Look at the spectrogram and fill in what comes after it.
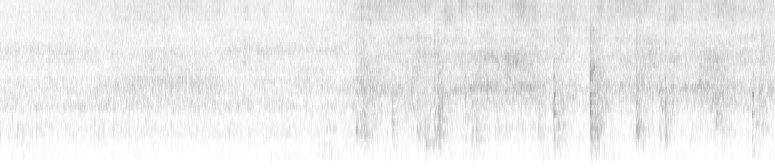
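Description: Chicken masala sizzling gently in a pan on a gas stove. About four seconds in, a wooden spatula starts stirring it, with irregular scrapes and knocks against the pan over the sizzle.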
